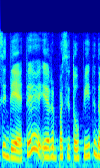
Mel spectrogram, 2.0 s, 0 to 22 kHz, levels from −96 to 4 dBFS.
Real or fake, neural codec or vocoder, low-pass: real; none; 10.8 kHz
